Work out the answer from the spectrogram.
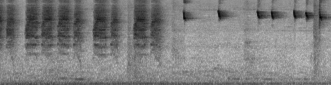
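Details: Long-tailed shrike voicing coarse fill-in notes and rapid shots: a run of broad harsh rasps, then a series of brief, thin, very high whistled pips.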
